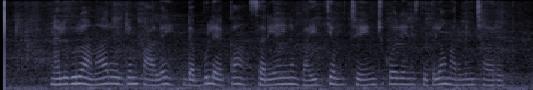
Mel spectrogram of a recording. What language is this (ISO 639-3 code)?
tel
